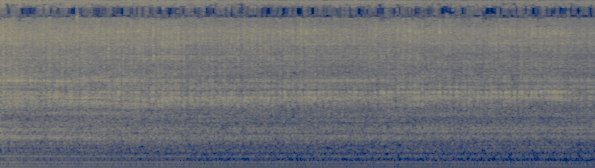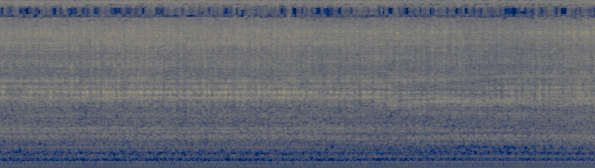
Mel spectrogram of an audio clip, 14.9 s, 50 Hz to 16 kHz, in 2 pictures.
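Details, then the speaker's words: 2018 Jeep Wrangler JL, 2.0L turbo, cold start idle: light uneven metallic chatter lasting about a minute to a minute and a half, sometimes while driving; timing chain rattle from failing tensioner, a common fault from around 45k miles. "And I was running into an issue that a lot of people seem to complain about, which is a timing chain rattle. It happens on cold startup."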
